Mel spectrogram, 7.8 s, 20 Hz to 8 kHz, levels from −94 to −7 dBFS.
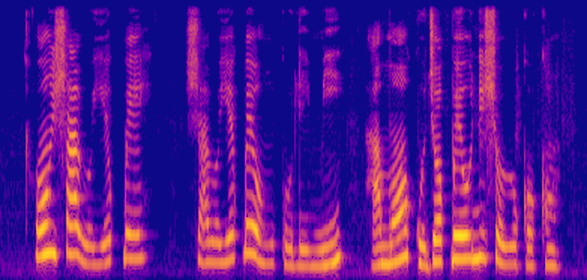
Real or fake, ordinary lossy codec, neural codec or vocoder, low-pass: real; none; none; 7.2 kHz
